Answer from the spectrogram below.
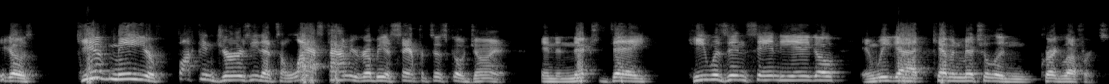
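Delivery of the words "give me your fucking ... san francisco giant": contained, furious angry outburst. Retelling a general manager firing a player: imitating a manager screaming. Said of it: "he's screaming at the top of his lungs".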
